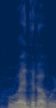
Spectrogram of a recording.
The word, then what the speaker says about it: read: read는 read 똑같이 모양이 똑같은데 이거는 red라고 읽죠. red 빨간색 할 때도 red.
